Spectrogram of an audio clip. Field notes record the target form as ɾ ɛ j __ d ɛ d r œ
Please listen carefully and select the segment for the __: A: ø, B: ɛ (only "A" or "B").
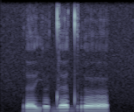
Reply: A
